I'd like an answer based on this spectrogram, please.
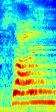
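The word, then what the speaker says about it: sine: है, सिन theta लगाओ, एक सिन थीटा नहीं है वो, साइन थीटा है वो गाइस, सिन प्रोनाउंस मत करना। फाइन, jokes apart, but don't pronounce it एट सिन, इट इज साइन, साइन साइन, ठीक है।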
